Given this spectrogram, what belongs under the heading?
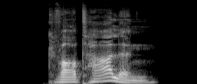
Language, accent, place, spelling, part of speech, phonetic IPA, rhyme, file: German, Germany, Berlin, Quartalen, noun, [ˌkvaʁˈtaːlən], -aːlən, De-Quartalen.ogg
- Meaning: dative plural of Quartal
